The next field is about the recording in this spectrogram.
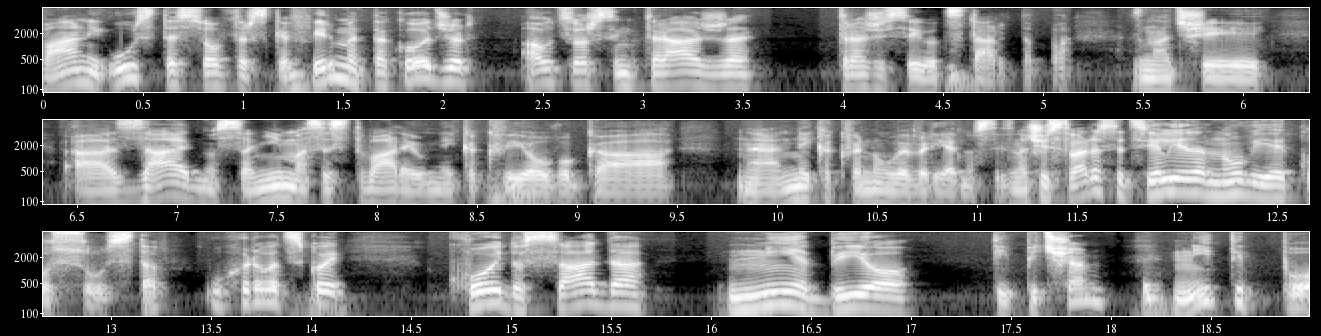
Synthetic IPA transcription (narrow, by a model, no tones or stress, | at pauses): ʋaːniʔust̪eso̞ft̪ʋe̞ɾske̞fiɾme̞t̪ako̞ːd͡ʒeɾ | a̰wut̪so̞ɾsiŋɡ̚t̪ɾaːʒe | t̪ɾaːʒiseio̞d̪st̪a̰ɾt̪apa̰ | znaːt͡ʃi | zaje̞d̪̚no̞saɲimase̞st̪ʋaːɾajunekakʋio̞ʋo̞ɡa̰ | nekakʋe̞no̞ʋe̞ʋɾʲje̞d̪no̞st̪iznaːt͡ʃist̪ʋaːɾase̞t̪sje̞lijed̪anːo̞ʋieko̞sṵːst̪a̰ʋ | uxr̩ʋat̪sko̞j | kʰo̞jid̪o̞sad̪a | nije̞bio̞ | t̪ipit͡ʃanːit̪ip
